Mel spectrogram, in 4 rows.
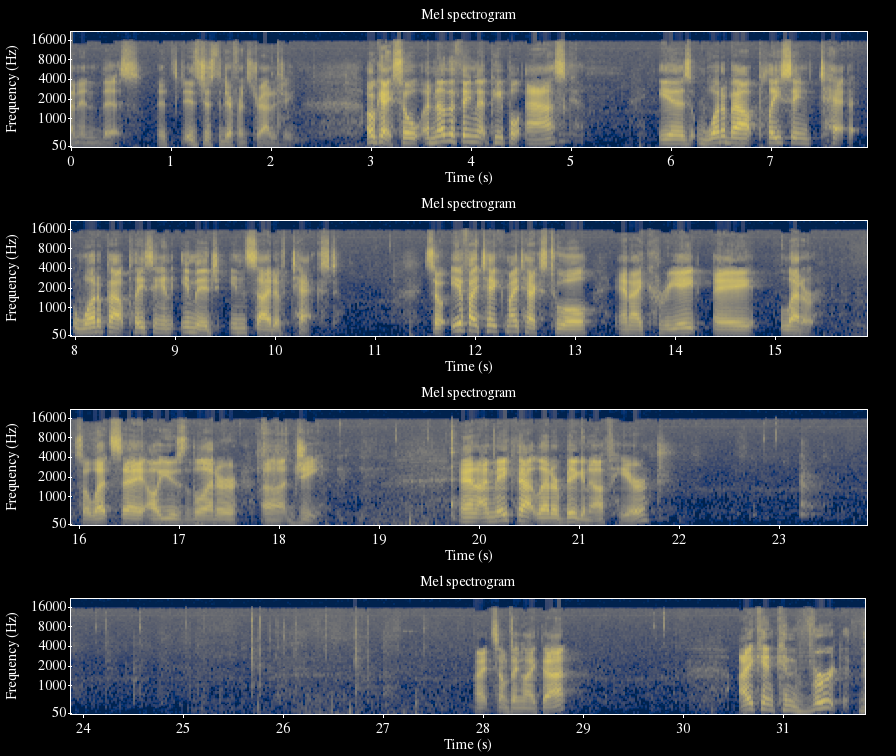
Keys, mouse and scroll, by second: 4.9 click, 11.1 click, 15.0 click, 17.9 g, 19.4 click, 20.9 click, 22.9 click, 24.9 click, 25.6 typing, 26.6 Tab, 29.7 click.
